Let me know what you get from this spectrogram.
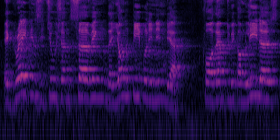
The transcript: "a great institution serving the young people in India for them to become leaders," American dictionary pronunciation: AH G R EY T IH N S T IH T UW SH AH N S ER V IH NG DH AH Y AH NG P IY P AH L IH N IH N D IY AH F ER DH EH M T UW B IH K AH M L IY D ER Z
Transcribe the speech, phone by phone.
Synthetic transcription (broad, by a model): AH G R EY T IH N S T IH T UW SH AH N S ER V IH NG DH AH Y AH NG P IY P AH L IH N IH N D IY AH F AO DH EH M T UW B IH K AH M L IY D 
